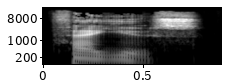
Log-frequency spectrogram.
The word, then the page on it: fair use: British English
